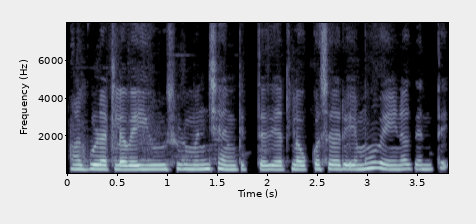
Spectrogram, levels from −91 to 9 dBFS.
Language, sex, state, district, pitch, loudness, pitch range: Telugu, female, Telangana, Karimnagar, 230 Hz, -17 LUFS, 225-235 Hz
